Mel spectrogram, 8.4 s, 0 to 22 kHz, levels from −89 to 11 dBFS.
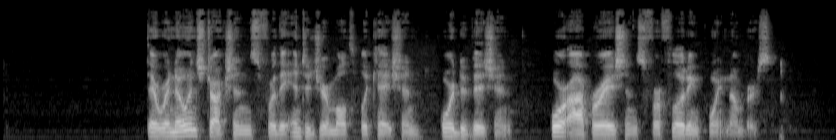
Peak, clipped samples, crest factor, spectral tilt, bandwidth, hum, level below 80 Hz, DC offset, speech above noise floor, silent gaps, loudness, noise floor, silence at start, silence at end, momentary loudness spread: -2 dBFS; under 0.1%; 20 dB; -4 dB/octave; 16 kHz; none; -56 dBFS; under 0.1%; 54 dB; none; -20 LUFS; -74 dBFS; 1.45 s; 0.65 s; 13 LU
